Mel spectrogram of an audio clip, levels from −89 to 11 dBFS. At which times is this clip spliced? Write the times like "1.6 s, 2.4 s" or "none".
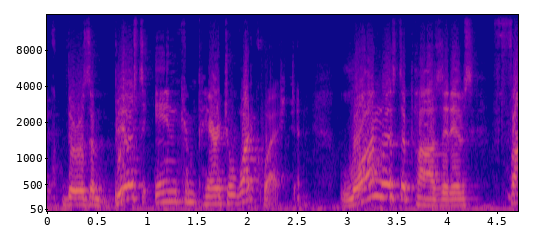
none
